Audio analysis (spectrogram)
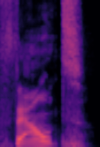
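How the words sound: The word ends with a t sound. The speaker calls it wrong. "I pronounce it fount, because that's how we say it in Baltimore"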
